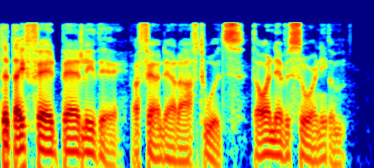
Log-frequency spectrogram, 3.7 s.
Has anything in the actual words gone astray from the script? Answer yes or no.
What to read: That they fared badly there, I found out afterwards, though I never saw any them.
no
